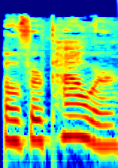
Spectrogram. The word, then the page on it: overpower: American English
